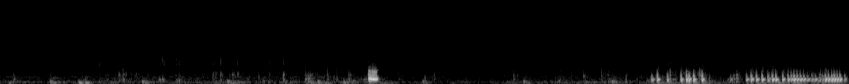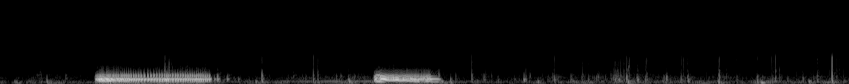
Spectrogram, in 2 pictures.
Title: upset stomach rumbles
